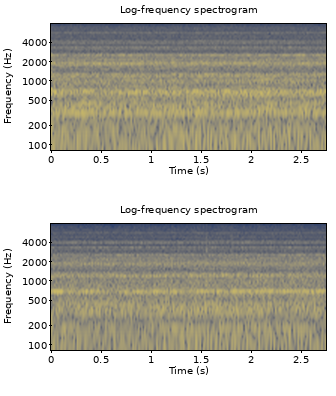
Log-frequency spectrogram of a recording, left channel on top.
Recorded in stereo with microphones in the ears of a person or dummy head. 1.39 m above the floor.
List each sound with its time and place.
0.0 s an engine running: 45° right (ahead or behind), 1.5 m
